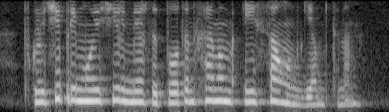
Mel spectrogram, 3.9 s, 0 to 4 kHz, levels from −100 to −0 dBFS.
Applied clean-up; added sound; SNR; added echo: none; none; none; none.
